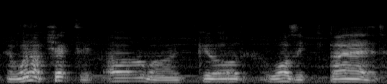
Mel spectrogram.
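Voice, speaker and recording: At a slow pace and medium pitch, a British man, a vintage audio repair vlogger, gives a casual, meandering demonstration, talkative and given to exclaiming. The sound is lo-fi and noisy, with distinct background noise.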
